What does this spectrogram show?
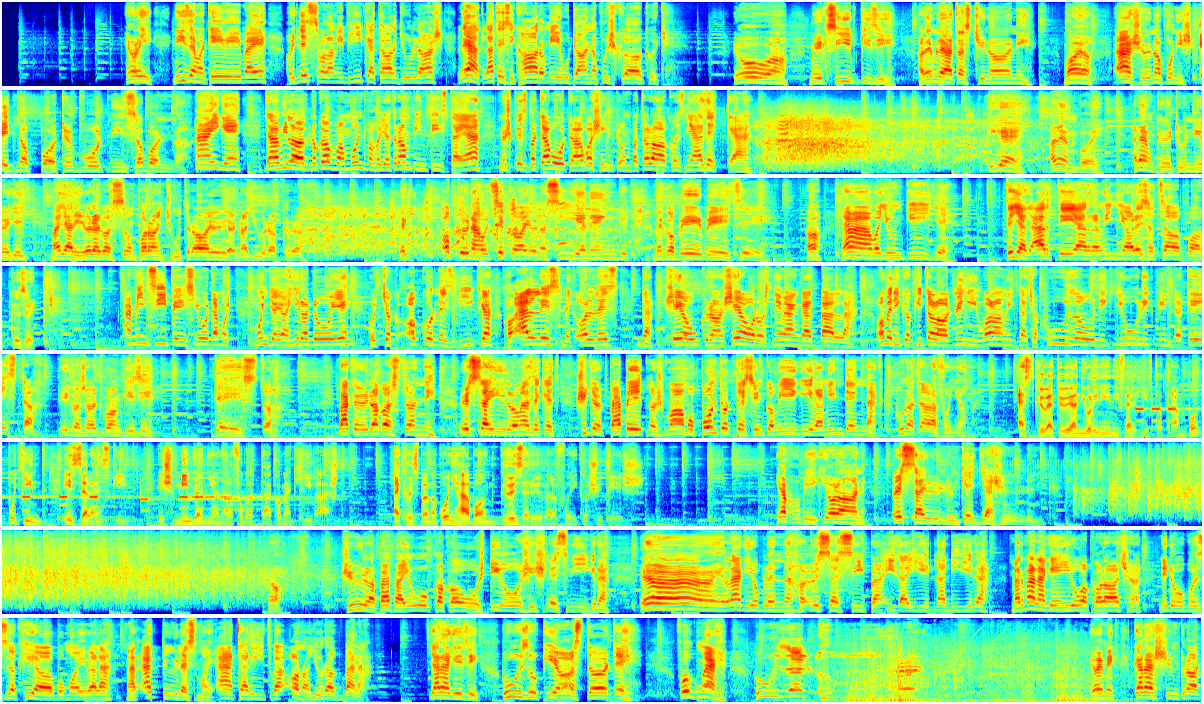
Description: Szaval a jó öreg csallóközi Szaval a jó öreg csallóközi: Összeűllünk, ëggyesűllünk!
